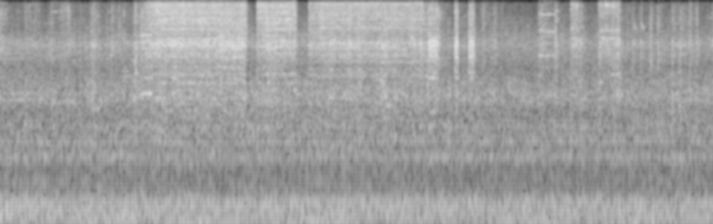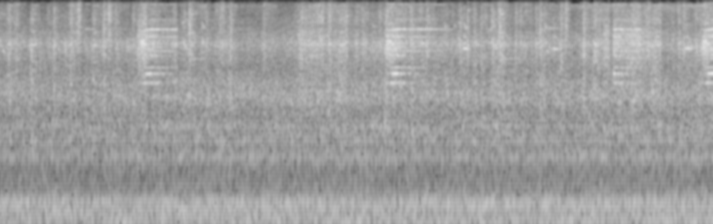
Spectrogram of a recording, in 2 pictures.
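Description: Diesel locomotives rumble steadily as they pass close by.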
